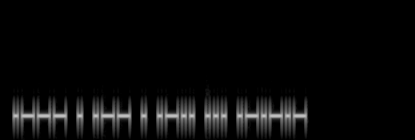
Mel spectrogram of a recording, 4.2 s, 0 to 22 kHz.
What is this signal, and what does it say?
Morse code, heard as a keyed tone, about 32 wpm, 700 Hz. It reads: JEWELS.
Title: Pangram Challenge v2 - 30wpm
